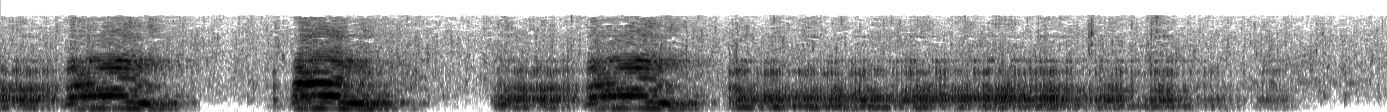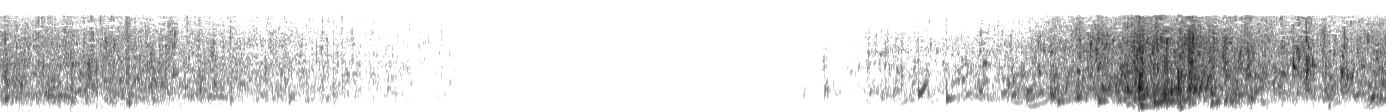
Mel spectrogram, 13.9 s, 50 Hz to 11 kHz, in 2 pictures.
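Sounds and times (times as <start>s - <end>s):
hippopotamus loud deep grunting roars: 0.0s - 6.5s
hippopotamus rumbling wet-sounding bellow: 0.0s - 7.4s.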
